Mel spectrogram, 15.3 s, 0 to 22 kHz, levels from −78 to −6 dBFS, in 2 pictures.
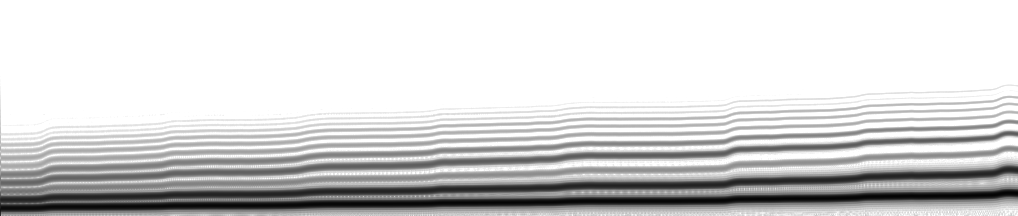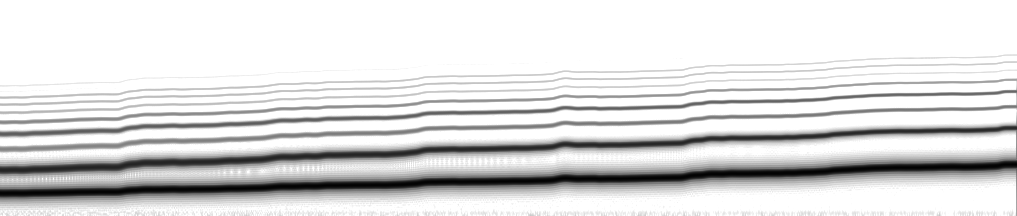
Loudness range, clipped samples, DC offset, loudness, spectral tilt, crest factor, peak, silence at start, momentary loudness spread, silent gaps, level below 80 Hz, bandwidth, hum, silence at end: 2 LU; under 0.1%; under 0.1%; -10 LUFS; -10 dB/octave; 4 dB; -4 dBFS; 0 s; 2 LU; none; -76 dBFS; 5 kHz; none; 0 s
